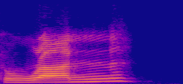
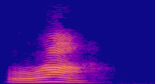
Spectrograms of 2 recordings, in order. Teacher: they also don't really pronounce the N they just turn the vowel nasal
